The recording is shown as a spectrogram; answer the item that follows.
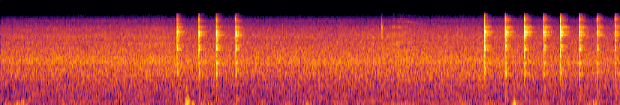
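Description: A metal spoon clinking lightly against glass and a plastic jar as glitter is scooped and tapped off into a measuring cup of heated plastisol. There are about four quick taps two seconds in and a faster run of about seven near the end.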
